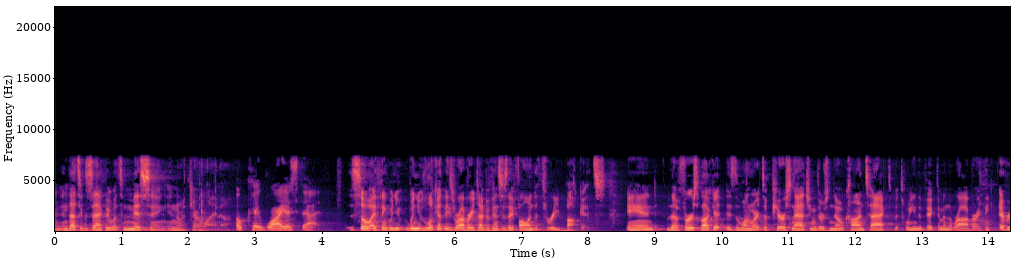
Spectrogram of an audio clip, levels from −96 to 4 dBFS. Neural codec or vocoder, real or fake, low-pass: none; real; 7.2 kHz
